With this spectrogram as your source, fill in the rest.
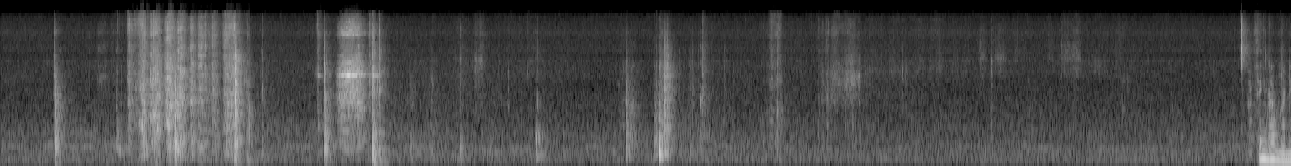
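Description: A botanical paper tag being trimmed in a craft project, heard as close, rasping cutting strokes in a few short bursts, followed by quieter scattered handling noises and a final rustle.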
